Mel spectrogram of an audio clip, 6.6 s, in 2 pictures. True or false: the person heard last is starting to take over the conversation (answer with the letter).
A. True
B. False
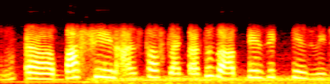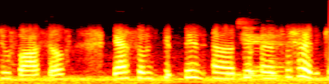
B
